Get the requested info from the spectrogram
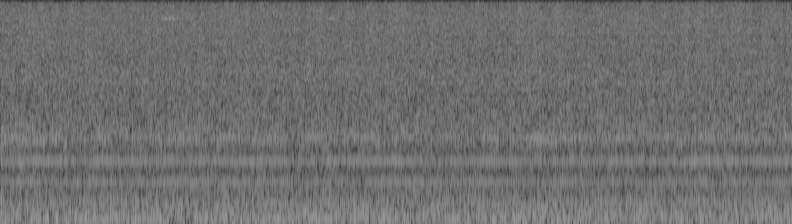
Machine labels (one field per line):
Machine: fan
